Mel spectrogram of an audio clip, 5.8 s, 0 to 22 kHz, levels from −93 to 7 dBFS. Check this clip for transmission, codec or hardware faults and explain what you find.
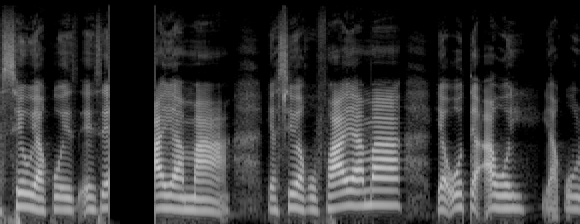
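Two faults are present in this speech clip.

From 1.09 to 1.55 s there is an audio dropout to silence. The input was likely lost while writing continued, leaving 0.46 s of dead silence before "ma ya".

At 2.84 s an electrical switching spike appears between "ma ya" and "ya kufaya ma ya". A nearby arc, likely picked up by the line, adds a sharp snap over the speech.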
